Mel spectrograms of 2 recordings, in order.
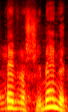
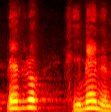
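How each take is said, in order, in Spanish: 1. El nombre empieza con un sonido 'ks'. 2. El nombre empieza con un sonido 'h' gutural. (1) "No es Pedro Ximénez" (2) "es Pedro Jiménez, lo que pasa es que se escribe con X"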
